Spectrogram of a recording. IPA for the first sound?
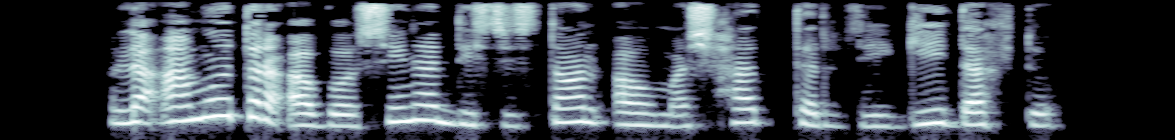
l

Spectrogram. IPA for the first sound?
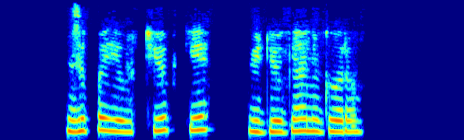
z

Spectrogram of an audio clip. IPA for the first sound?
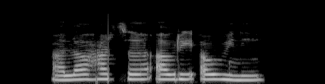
a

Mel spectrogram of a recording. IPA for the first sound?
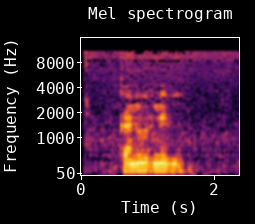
k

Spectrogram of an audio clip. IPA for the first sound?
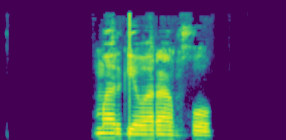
m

